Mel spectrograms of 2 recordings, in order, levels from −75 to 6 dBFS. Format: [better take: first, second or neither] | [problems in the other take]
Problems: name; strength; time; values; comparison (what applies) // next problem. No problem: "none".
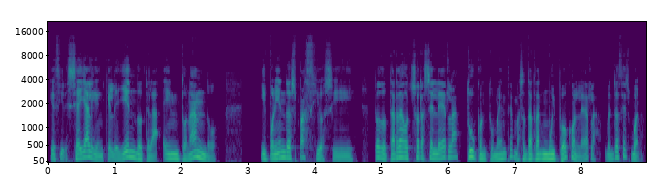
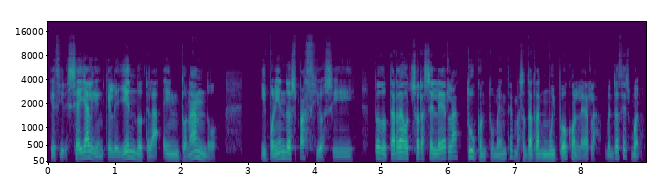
first | thin; somewhat; fading below 450 Hz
